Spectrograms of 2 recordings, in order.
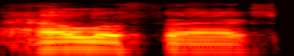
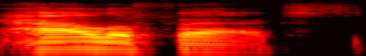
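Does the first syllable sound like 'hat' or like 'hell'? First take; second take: hell; hat. First: The first syllable sounds like 'hell'. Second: The first syllable has an open 'a' sound. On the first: The speaker is from the area. "they say like hell, like H E L L Halifax" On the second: The speaker is not from the area. "more with the A sounding"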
